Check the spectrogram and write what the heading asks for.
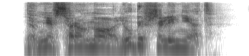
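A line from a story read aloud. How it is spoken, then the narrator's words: Hissing. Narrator (Russian): зашипел на меня Партур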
